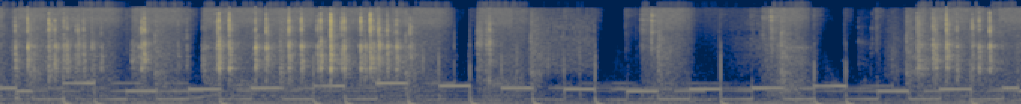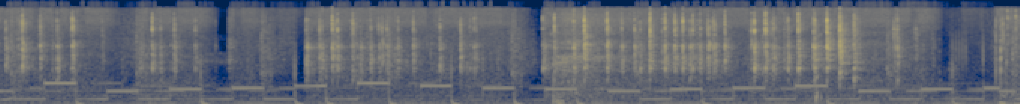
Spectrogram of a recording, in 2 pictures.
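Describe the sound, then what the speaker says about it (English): Steady, fast typing on a computer keyboard, with close, crisp key clicks in continuous bursts and brief pauses, set over a faint repeating background tone. "Typing ASMR."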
